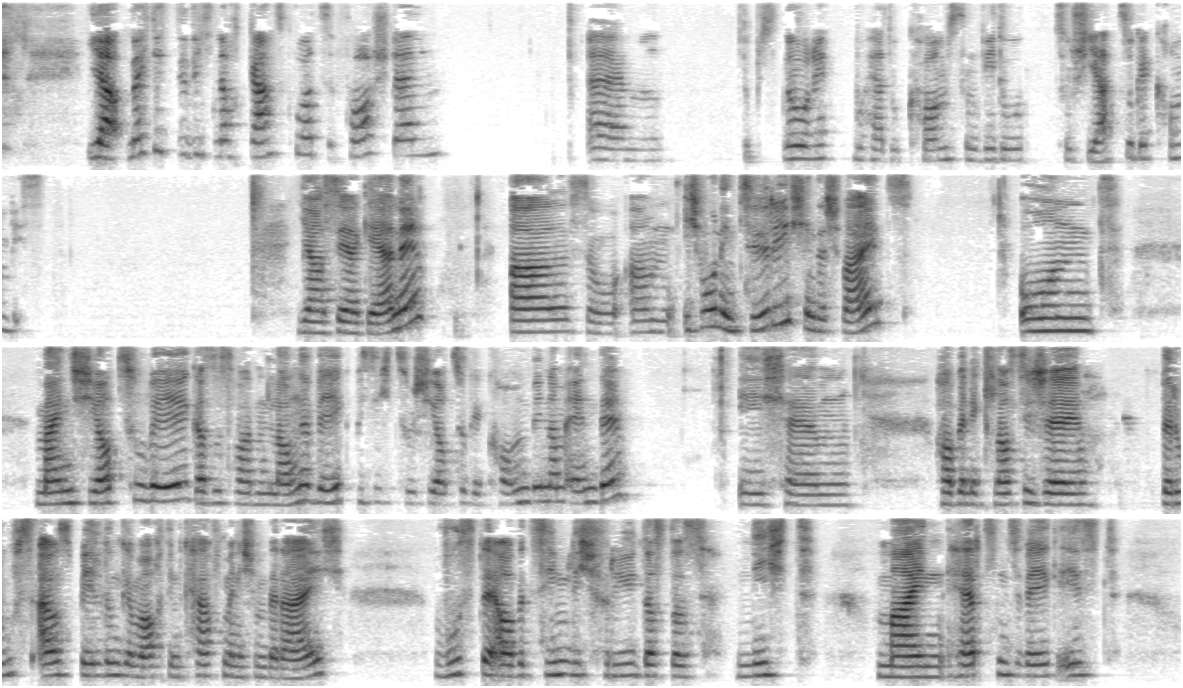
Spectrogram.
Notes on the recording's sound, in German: Letzte Woche habe ich ein Instagram live geführt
